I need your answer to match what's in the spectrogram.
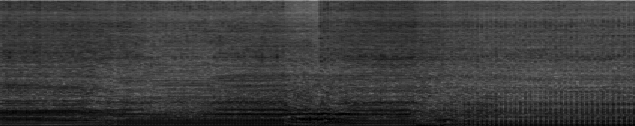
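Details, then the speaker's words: Dixon ZTR Kodiak SE zero-turn mower, first start after charging, choke on, half throttle: lumpy, uneven running with a wandering beat settling into a choppy pulse; rough running, cause unconfirmed. "Why is it Why is everything shutting it off? Let's shut it off. No starting. No, this thing is all sorts of messed up."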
